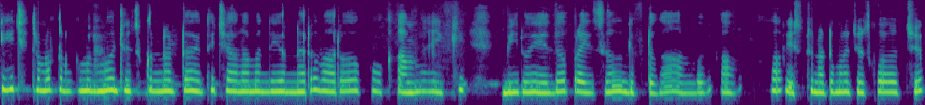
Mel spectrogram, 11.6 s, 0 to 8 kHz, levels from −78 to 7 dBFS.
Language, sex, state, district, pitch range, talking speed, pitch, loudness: Telugu, female, Telangana, Karimnagar, 265-295 Hz, 105 wpm, 275 Hz, -13 LUFS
